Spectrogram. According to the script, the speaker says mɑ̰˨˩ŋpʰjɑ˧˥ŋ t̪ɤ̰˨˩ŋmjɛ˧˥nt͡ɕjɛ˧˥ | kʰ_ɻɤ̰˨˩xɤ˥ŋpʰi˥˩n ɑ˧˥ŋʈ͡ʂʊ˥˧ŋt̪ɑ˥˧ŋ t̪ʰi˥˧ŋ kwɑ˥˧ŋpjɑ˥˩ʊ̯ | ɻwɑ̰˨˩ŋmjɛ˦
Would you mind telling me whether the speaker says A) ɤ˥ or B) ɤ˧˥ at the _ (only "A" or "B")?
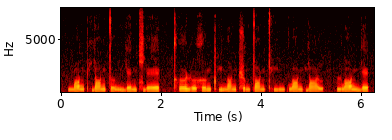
A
